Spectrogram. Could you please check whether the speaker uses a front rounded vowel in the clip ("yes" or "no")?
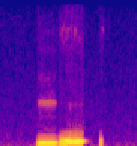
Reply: no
